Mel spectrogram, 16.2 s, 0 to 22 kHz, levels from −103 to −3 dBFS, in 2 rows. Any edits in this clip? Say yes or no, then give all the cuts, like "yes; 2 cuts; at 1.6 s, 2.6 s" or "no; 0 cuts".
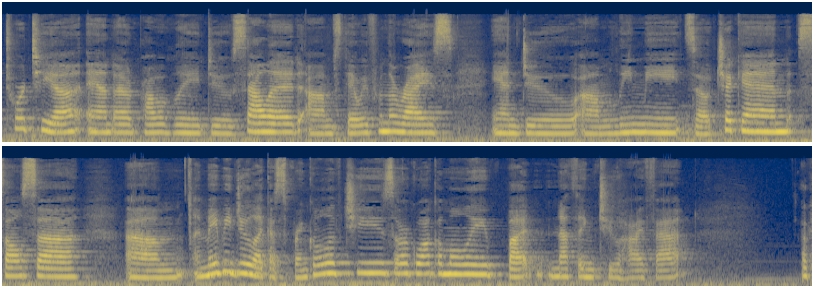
no; 0 cuts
